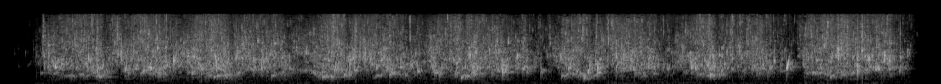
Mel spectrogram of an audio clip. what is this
Bathtub LongWaves 1
Longer water waves and splashing recording in home bathtub.
bath, splash, water, wave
